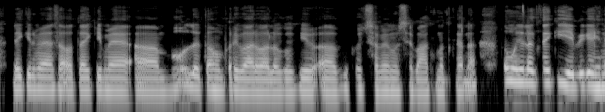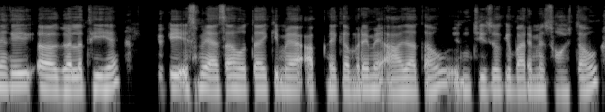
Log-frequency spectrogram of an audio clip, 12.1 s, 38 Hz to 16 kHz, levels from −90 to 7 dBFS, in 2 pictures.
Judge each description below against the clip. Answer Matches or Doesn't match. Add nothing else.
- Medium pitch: Doesn't match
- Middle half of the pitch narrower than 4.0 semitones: Matches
